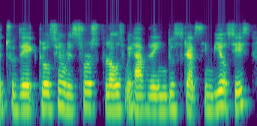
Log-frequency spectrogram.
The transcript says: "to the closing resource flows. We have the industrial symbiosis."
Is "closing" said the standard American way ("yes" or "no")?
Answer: no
